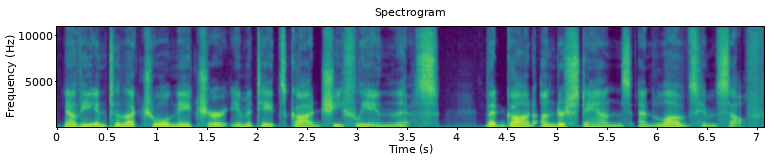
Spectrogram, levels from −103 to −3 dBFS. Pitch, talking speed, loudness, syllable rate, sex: 95 Hz, 125 wpm, -20 LUFS, 4.4 syllables/s, male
